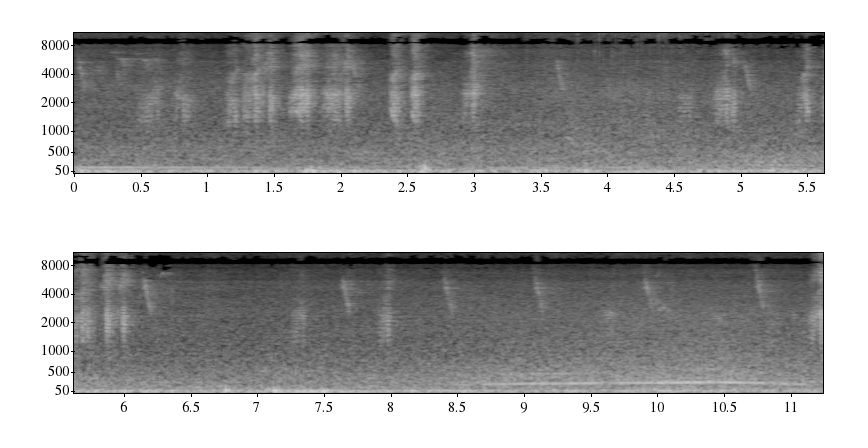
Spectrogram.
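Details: Magpie calling to a partner a few metres away as a love serenade: a long series of harsh, rasping chatter bursts repeated in quick runs, over steady low rumbling background noise.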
